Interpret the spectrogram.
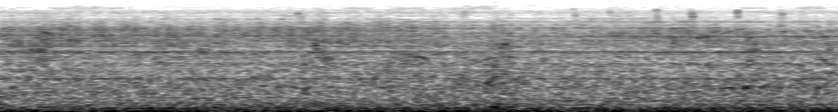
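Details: There are no animal voices, only a dense rushing wash of sound like flowing water or a running engine, loud and unchanging from start to finish.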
